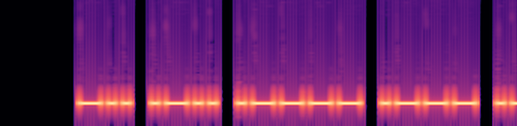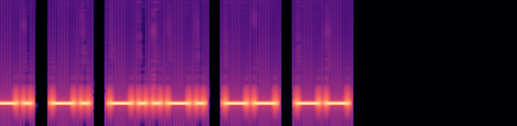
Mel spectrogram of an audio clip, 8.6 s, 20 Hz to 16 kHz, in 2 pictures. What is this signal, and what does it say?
Morse code, heard as a keyed tone, about 20 wpm, 700 Hz. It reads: DL1JRN/MM
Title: Difficult Call Signs 20wpm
